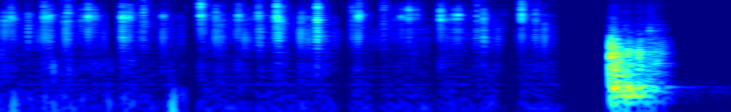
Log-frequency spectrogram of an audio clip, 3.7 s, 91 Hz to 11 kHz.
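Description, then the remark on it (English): Dice clatter and rattle in a quick burst of sharp clicks, tumbling unevenly for a few seconds before a brief pause and one final louder clatter as they settle, fairly loud; a roll plus Arcane in a tabletop role-playing game, landing on 4. “4 on the dice plus 2 is a 6, which is a miss.”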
